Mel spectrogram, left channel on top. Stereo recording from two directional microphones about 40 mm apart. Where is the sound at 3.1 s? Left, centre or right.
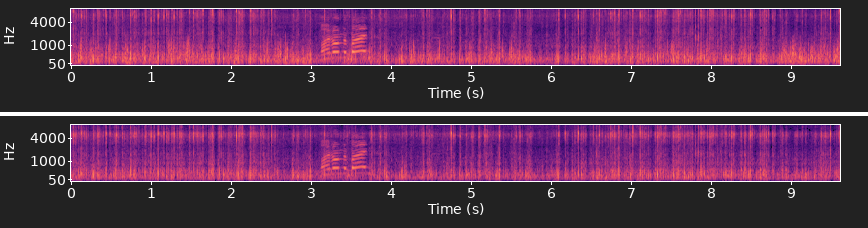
Centre.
